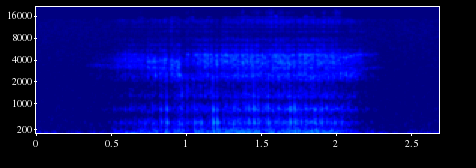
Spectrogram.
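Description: A single rough, low rattling snore on an inward breath during sleep.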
